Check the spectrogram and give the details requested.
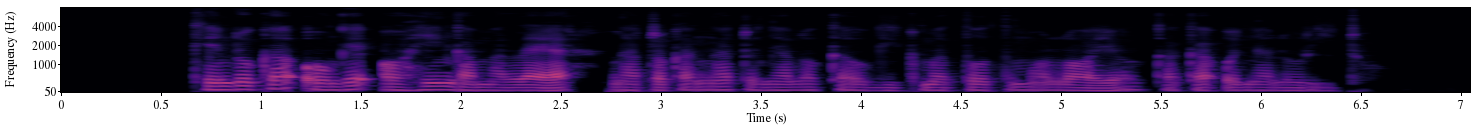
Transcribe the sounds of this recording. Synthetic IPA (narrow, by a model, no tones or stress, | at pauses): kʰendokaʔoŋɡeʔɔɦɪŋɡamalɛrŋatɔkaŋatɔɲalɔkaoɡikmat̪ot̪mɔ̰lɔjɔkakaʔoɲaloɾḭtʰo̥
